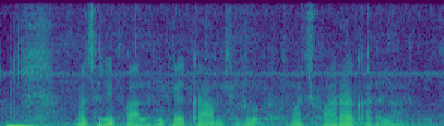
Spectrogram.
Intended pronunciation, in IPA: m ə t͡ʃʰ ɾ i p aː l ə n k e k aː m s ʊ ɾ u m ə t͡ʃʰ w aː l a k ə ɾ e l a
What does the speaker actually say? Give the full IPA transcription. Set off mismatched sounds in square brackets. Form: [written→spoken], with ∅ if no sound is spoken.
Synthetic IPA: m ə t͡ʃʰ ɾ i p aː l ə n k e k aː m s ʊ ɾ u m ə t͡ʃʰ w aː [l→ɾ] a k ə ɾ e l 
